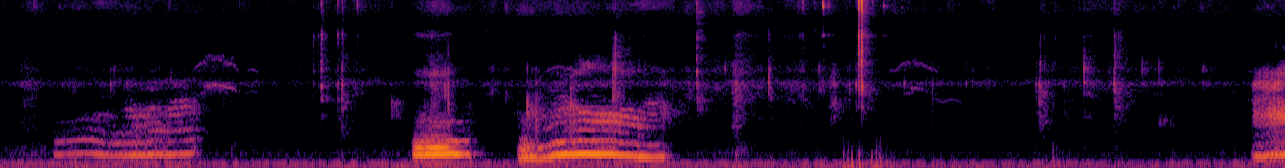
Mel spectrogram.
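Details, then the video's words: Aardvark giving weird sounds: a few drawn-out, tonal whining moans, the first rising slightly and the later ones arching up then down, separated by quiet gaps with faint background clicks. "Weird sounds from Aardvark"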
